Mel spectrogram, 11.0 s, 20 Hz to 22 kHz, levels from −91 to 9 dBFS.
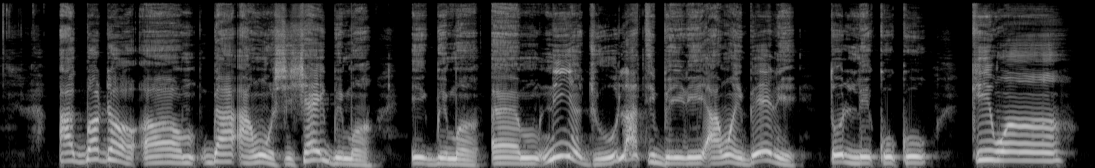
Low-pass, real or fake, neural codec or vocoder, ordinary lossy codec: none; real; none; none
